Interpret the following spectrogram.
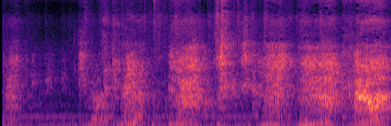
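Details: Red female Siberian husky vocalizing in a string of drawn-out, yowling bursts, roughly one a second, rising and falling in pitch, with a steady low hum underneath.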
